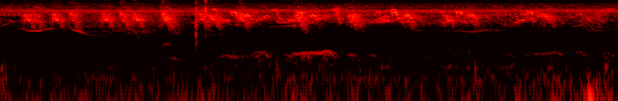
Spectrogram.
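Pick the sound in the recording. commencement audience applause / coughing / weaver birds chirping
weaver birds chirping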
